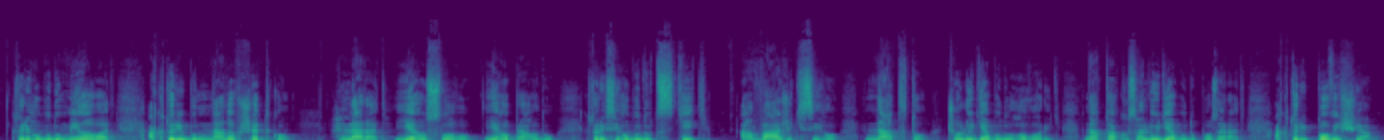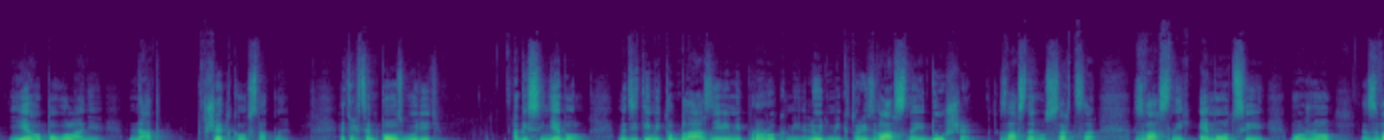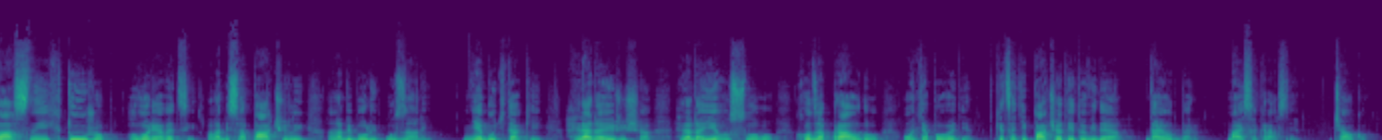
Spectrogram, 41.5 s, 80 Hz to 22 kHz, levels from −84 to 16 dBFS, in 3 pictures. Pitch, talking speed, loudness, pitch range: 140 Hz, 150 wpm, -23 LUFS, 125-150 Hz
